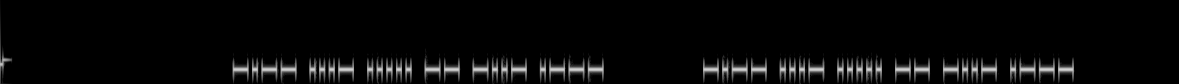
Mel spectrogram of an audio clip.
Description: Morse code, heard as a keyed tone, about 25 wpm, 700 Hz. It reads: YV5MXJ YV5MXJ
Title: DXCC-100 Call Signs - 6 Characters - Repeated 2x - 25wpm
